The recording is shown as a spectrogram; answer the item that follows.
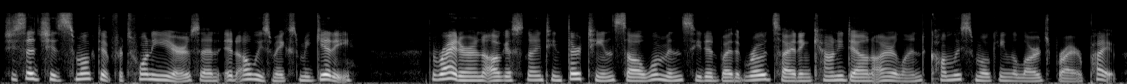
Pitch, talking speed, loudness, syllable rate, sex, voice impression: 190 Hz, 200 wpm, -21 LUFS, 5.6 syllables/s, female, very feminine, very adult-like, slightly thin, slightly tensed, powerful, slightly dark, slightly hard, clear, fluent, slightly raspy, slightly cool, intellectual, refreshing, slightly sincere, calm, slightly friendly, slightly reassuring, unique, elegant, slightly wild, sweet, slightly lively, kind, slightly sharp, slightly modest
